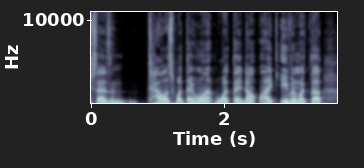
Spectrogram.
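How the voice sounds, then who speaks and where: A man with a fairly high voice talks at a fairly quick pace, his pitch varying in an ordinary way. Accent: Kentucky. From Kentucky. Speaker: film sound professional. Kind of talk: casual group interview.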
